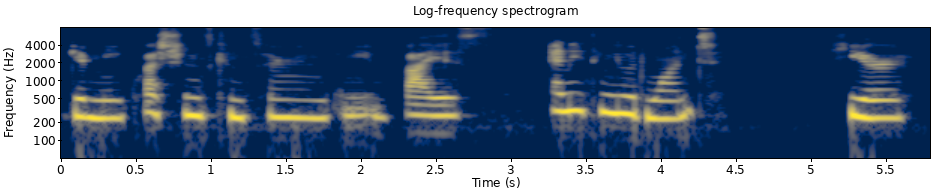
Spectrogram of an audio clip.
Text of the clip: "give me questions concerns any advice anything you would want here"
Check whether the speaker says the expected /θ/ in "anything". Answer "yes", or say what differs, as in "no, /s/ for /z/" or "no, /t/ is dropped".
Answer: yes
